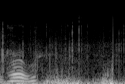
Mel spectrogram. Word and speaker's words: Druex: Alright, so I'm walking down Drew. Well, I don't know why they call it Drew with an X.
